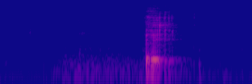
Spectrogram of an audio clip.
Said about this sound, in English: Sorry I'm burping so much on this episode. Yeah, you're disgusting.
